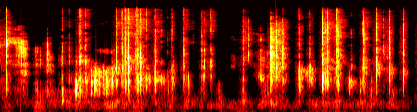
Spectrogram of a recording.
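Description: Fingertips and nails quickly tap and press the rubber buttons of a hollow black plastic LG TV remote. The result is a rapid, irregular stream of dry, bright clicks and taps that stop almost instantly, with no low end.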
